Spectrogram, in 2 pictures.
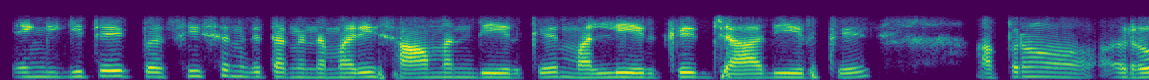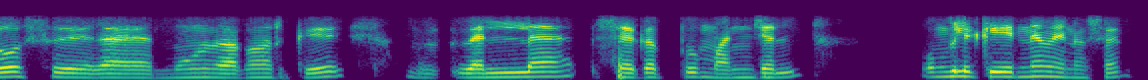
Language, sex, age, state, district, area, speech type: Tamil, male, 18-30, Tamil Nadu, Chennai, urban, conversation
